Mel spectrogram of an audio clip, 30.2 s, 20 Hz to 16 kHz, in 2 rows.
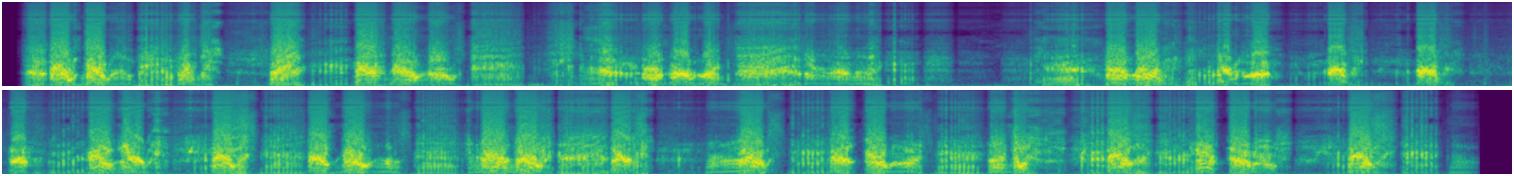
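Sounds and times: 
angry furious roaring: 0.2s - 9.4s, 10.0s - 29.9s.

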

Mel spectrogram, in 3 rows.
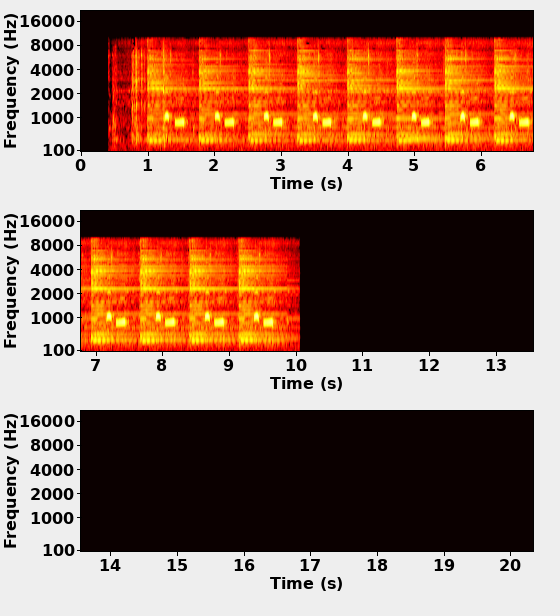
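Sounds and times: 
cuckoo clock chiming: 0.4s - 10.1s.

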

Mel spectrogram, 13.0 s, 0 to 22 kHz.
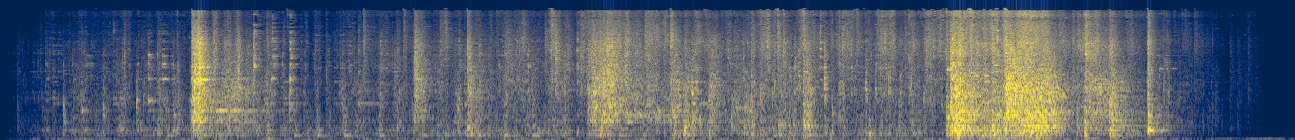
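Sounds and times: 
metal objects falling from kitchen shelves in a house earthquake: 0.4s - 12.6s.

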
